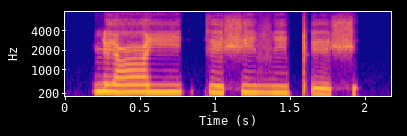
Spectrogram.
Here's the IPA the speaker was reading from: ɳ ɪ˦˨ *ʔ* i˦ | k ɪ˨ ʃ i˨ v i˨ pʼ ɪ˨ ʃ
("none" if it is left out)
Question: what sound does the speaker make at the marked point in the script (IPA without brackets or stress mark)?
ʕ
